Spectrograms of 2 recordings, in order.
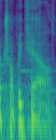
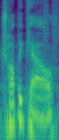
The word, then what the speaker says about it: Tropicale: rooms at the Colmar Tropicale. By the way, I just realized that Tropicale, which is the way I've been pronouncing it all along, it's actually pronounced Tropicale.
